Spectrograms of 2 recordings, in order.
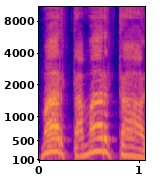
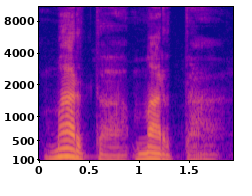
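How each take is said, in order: First: It is said as a loud exclamation. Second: It is said calmly, without exclamation.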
